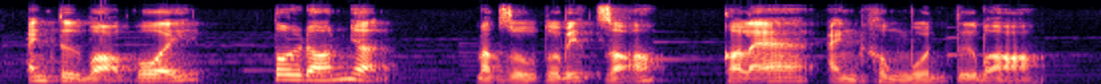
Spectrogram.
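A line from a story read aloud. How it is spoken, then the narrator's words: Cheerful, beaming. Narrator (Vietnamese): Trang Hạo Nhiên cười hớn hở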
